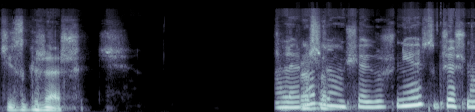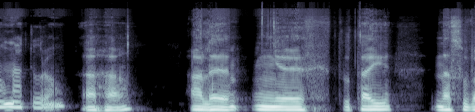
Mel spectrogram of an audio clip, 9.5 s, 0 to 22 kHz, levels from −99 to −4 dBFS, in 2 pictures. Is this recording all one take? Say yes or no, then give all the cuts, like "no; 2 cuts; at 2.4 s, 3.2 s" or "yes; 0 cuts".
no; 1 cut; at 6.5 s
